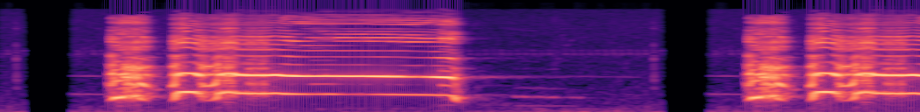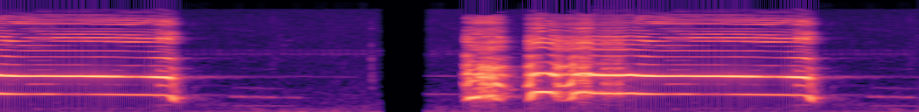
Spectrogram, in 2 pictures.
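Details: Three crows from a rooster, evenly spaced about every three seconds, each a brief broken start followed by a sustained, steady, loud crowing note with rich overtones and a sudden stop, near-silence between.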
